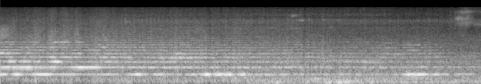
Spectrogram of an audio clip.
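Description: A train runs toward Kamalapur in Dhaka, its horn sounding in long steady tones over the rumble of passing rail cars, loud and close throughout with no talk.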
